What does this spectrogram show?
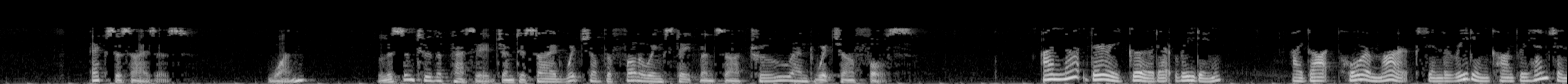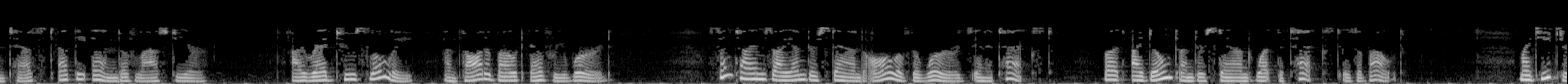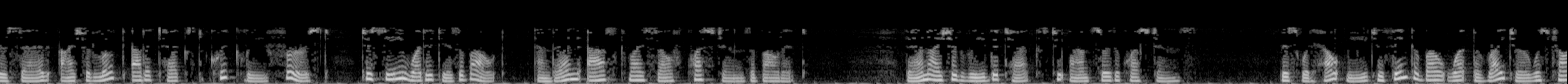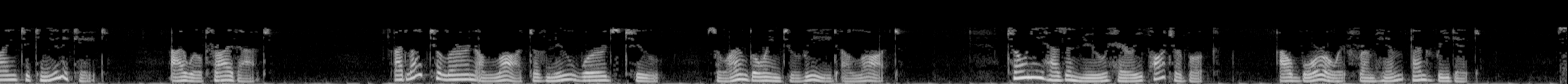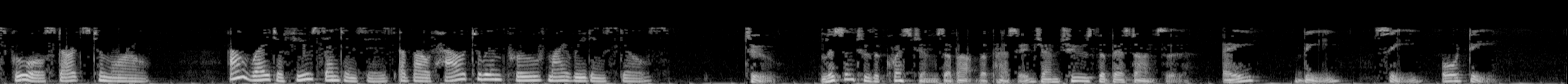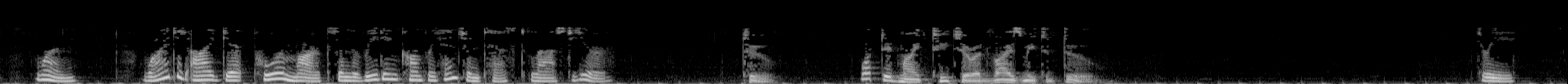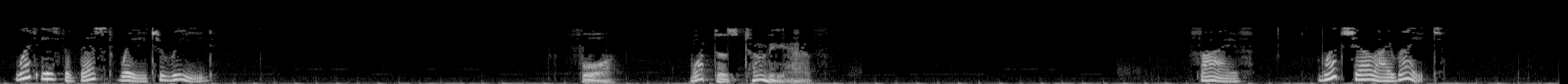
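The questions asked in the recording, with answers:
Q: Why did I get poor marks in the reading comprehension test last year?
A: Because I read too slowly and thought about every word.

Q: What did my teacher advise me to do?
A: Look at a text quickly first to see what it is about, then ask myself questions about it.

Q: What does Tony have?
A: A new Harry Potter book.

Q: What shall I write?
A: A few sentences about how to improve my reading skills.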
